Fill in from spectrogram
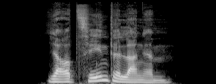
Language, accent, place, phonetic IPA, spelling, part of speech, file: German, Germany, Berlin, [jaːɐ̯ˈt͡seːntəˌlaŋəm], jahrzehntelangem, adjective, De-jahrzehntelangem.ogg
- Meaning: strong dative masculine/neuter singular of jahrzehntelang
